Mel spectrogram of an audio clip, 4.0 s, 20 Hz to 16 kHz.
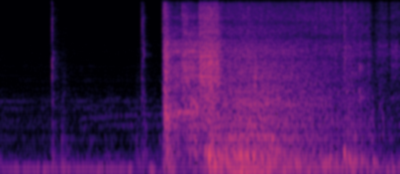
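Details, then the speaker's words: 2008 Pontiac G6 2.4L Ecotec with intermittent stalling and P1682 ignition circuit code: sharp clicks then rough start burst with buzzing chatter as relay loses contact in loose socket; fault traced to loose relay socket. "it's clicking like crazy this is a bad connection"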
